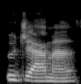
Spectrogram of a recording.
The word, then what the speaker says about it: Ujamaa: It's Ujamaa. Is that how you say it? Ujamaa.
